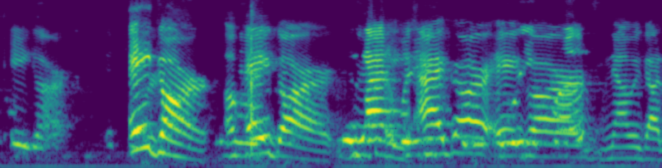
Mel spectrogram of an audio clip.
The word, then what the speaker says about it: Agar: you for having me we're so excited it's pronounced agar agar okay now we got it down i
